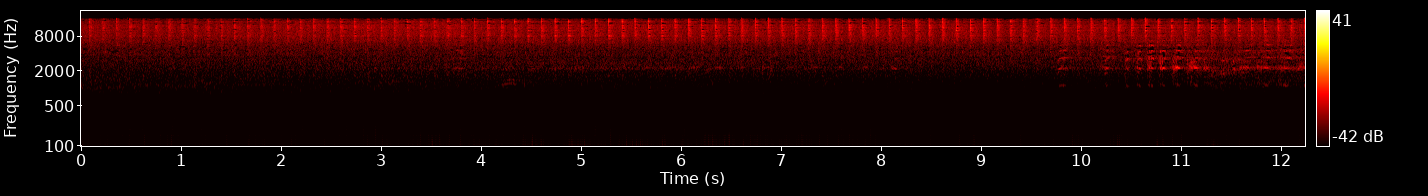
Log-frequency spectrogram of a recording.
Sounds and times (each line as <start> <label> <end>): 0.0 sprinklers in the distance 12.2
9.8 bird calls 12.2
